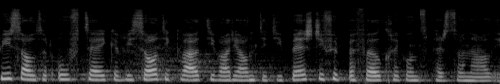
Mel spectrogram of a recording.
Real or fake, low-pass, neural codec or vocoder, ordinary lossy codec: real; 14.4 kHz; none; MP3, 64 kbps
